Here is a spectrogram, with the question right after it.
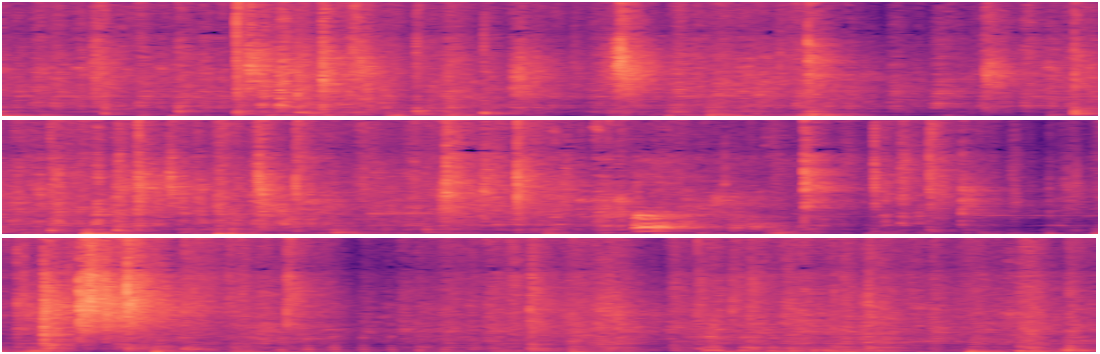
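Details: Kral, a pit bull, busy with a Pilates ball: breathy panting mixed with short whiny whimpers and an occasional low bark-like grunt across the stretch, plus rustling and knocks from play.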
